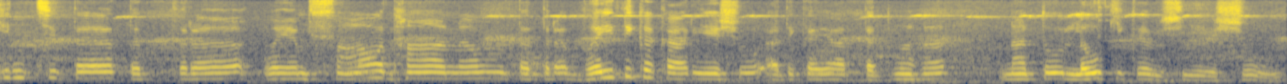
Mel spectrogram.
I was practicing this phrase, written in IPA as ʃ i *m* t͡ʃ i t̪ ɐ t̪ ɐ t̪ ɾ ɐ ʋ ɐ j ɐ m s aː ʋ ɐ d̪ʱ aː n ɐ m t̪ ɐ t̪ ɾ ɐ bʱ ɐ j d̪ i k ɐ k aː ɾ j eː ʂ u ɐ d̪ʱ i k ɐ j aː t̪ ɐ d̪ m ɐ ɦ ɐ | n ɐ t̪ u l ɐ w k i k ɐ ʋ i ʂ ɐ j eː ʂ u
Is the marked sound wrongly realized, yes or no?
yes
